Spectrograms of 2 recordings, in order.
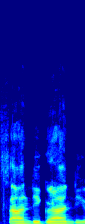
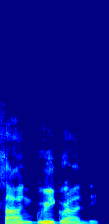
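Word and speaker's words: Sangre Grande: Fishing Pond, Sandy Grande, right? That's right. Why people say Sandy Grande when it's Sangri Grande?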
